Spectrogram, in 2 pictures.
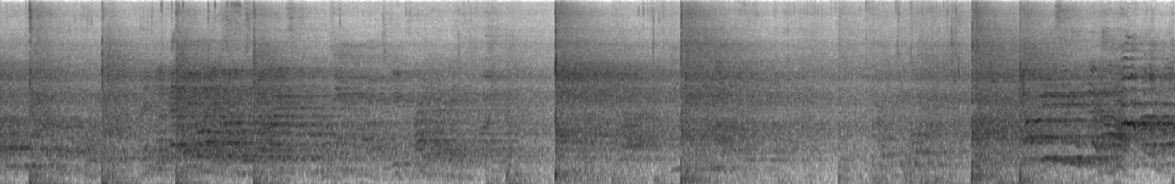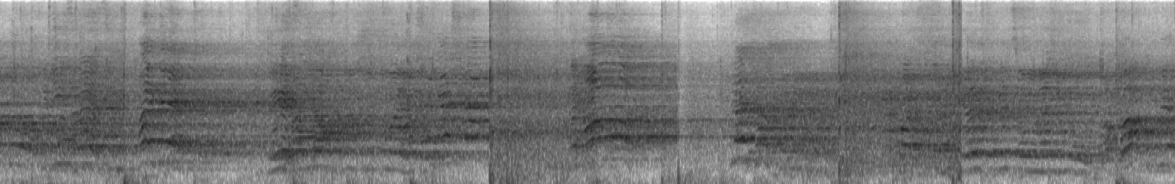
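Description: Sneakers squeak on the court floor.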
